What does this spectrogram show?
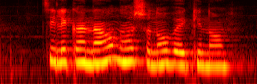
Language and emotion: Russian, positive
